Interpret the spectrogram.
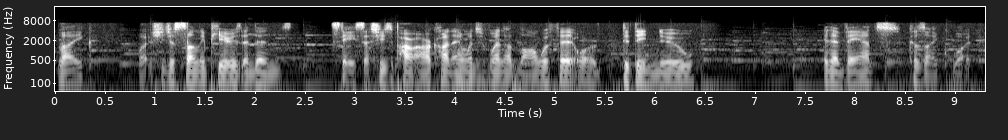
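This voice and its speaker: A male streamer chats casually over a game in a fairly low voice. He rambles and muses aloud. The mic sounds a little dull, and game music plays clearly behind him. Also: monotone, moderate pace, fairly bright tone. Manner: rambling, musing. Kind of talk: casual live gameplay commentary. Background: video game music.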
